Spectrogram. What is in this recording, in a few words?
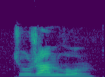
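"чужанлун", Komi, female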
